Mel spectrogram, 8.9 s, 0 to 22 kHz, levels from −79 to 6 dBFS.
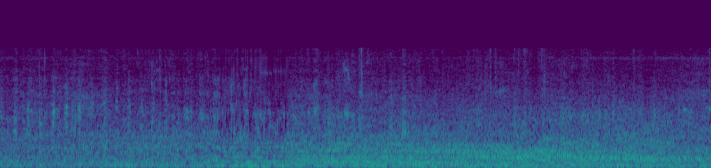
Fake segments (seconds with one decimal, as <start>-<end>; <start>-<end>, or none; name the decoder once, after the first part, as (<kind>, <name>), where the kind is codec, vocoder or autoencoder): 2.7-3.6 (vocoder, BigVGAN v2)

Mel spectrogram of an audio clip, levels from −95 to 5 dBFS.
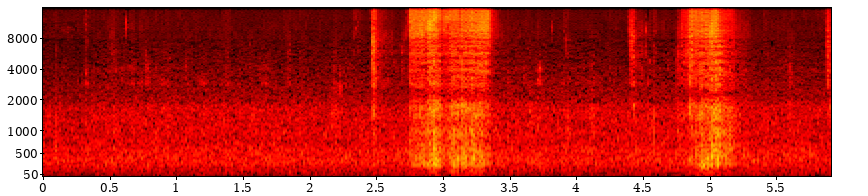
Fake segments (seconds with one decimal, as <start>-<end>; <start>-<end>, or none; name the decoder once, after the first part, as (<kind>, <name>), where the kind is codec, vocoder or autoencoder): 2.8-3.4 (vocoder, BigVGAN v2)

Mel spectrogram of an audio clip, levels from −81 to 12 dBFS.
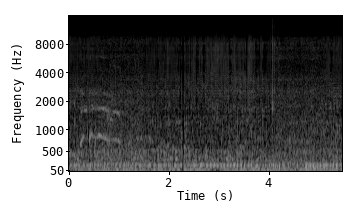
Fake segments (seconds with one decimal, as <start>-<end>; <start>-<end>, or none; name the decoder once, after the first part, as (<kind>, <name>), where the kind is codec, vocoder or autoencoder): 0.0-0.6 (vocoder, BigVGAN v2); 1.5-4.1; 5.1-5.5

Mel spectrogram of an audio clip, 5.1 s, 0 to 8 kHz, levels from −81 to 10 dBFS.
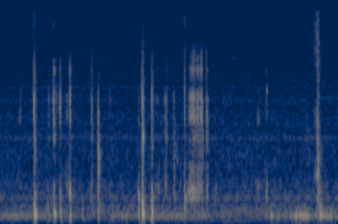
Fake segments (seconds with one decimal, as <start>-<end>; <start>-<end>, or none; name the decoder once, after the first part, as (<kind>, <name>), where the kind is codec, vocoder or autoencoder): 1.2-3.0 (vocoder, BigVGAN v2)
